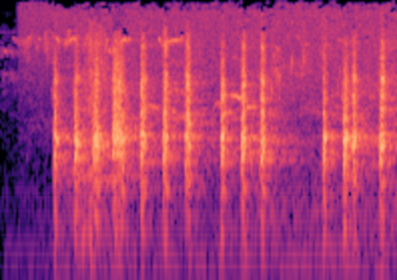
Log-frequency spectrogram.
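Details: Farm hen giving a series of sharp, clipped clucks, about a dozen short bursts spaced irregularly, some in quick pairs, after a brief quiet start.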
